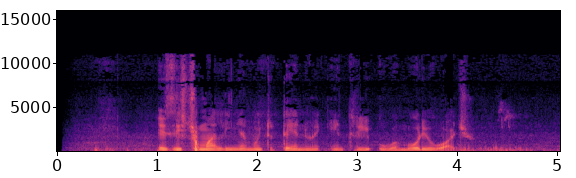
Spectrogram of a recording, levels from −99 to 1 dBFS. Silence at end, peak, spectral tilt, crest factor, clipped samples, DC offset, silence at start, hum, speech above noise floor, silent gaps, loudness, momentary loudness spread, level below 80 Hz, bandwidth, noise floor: 0 s; -10 dBFS; -6 dB/octave; 22 dB; under 0.1%; under 0.1%; 0.25 s; none; 20 dB; none; -31 LUFS; 23 LU; -62 dBFS; 11.5 kHz; -51 dBFS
